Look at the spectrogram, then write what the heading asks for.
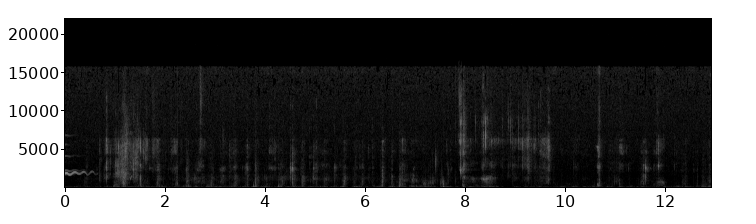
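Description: Close-up eating sounds: faint, irregular crunching and chewing of pizza crust, with small bites and mouth clicks, a little louder about eight seconds in.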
